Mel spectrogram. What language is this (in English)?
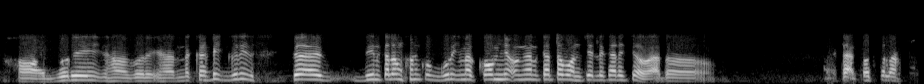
Santali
